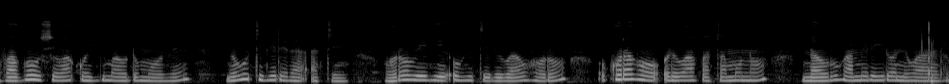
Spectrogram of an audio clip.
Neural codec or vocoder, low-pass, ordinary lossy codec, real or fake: none; none; none; real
